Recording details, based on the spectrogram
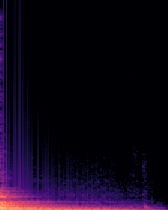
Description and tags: Hitting a metal container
